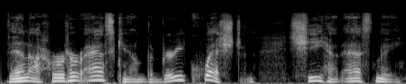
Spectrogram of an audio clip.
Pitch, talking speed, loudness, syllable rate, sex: 140 Hz, 190 wpm, -18 LUFS, 4.5 syllables/s, male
